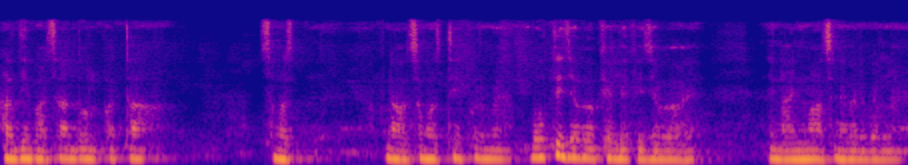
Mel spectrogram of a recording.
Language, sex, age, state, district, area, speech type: Maithili, male, 45-60, Bihar, Samastipur, rural, spontaneous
